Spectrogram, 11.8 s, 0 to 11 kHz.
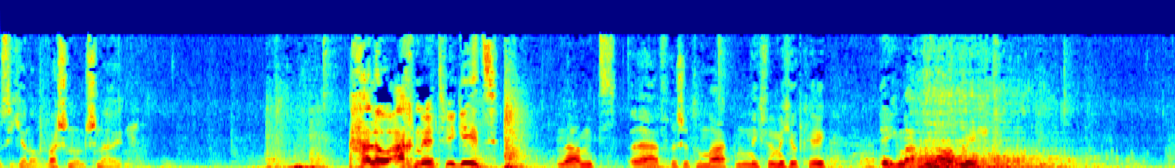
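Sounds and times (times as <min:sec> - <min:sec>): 
speech: 0:00.0 - 0:01.5, 0:02.6 - 0:10.3
stomach growling from hunger: 0:08.3 - 0:11.7.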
